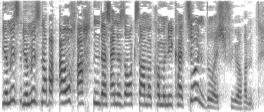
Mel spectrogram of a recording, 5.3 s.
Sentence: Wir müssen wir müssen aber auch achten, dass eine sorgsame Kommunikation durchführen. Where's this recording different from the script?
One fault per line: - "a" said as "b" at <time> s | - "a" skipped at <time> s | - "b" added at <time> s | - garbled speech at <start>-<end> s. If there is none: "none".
none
